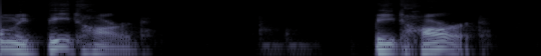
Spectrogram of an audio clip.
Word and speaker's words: Beathard: You know how many times people keep writing in on the comments that Beat Hard is actually pronounced Beathard?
